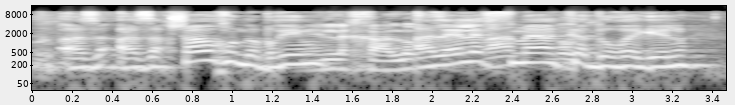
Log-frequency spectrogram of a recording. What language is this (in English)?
Hebrew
